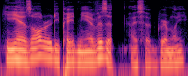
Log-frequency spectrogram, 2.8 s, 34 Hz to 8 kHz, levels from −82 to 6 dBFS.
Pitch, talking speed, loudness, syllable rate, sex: 100 Hz, 210 wpm, -18 LUFS, 5.7 syllables/s, male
